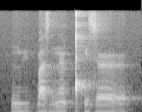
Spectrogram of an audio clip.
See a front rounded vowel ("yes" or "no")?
yes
